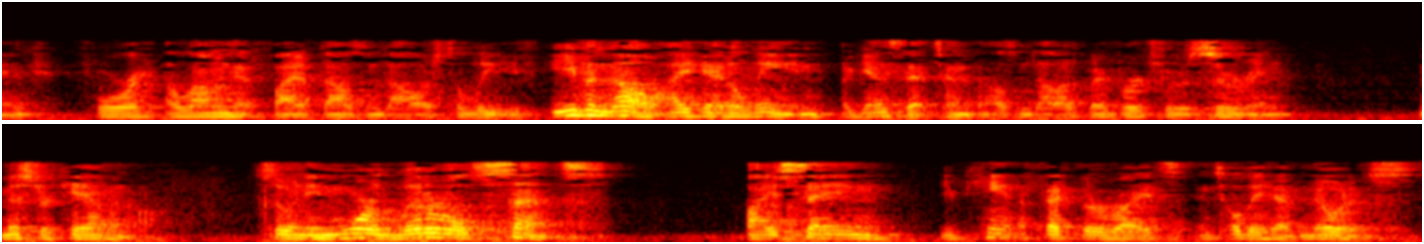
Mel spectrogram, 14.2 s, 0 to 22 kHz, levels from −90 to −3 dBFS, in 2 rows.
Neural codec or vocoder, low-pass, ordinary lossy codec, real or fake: none; 7.2 kHz; MP3, 24 kbps; real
